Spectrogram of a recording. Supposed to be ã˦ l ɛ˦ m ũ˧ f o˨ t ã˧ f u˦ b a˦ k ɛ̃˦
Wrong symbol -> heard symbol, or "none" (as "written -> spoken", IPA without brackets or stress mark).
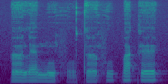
none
